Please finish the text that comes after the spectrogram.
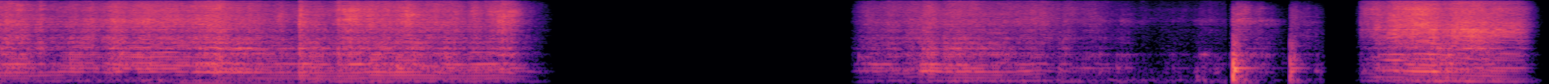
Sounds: insect, wild animals, animal

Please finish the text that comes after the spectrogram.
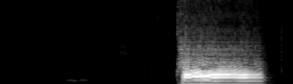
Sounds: musical instrument, trumpet, brass instrument, music

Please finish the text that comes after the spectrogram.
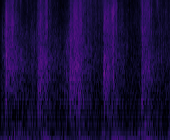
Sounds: walk

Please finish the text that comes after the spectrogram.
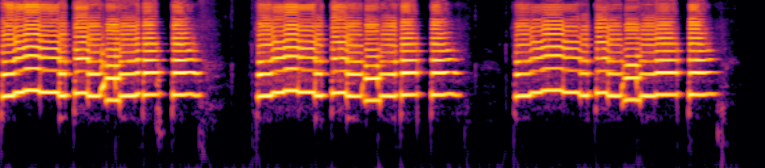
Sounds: music, wind instrument, musical instrument

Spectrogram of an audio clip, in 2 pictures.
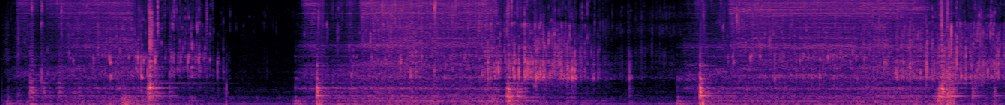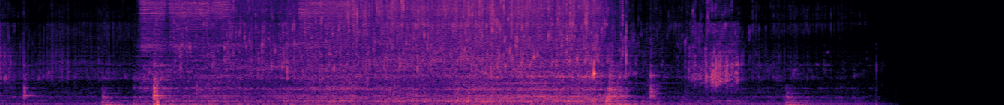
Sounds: water tap, home sounds, sink (filling or washing)

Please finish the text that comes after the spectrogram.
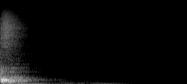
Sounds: snare drum, musical instrument, drum, percussion, music

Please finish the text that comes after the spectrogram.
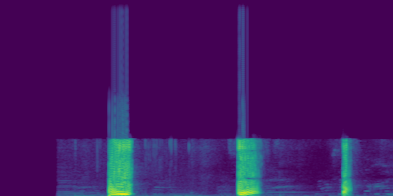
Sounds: fart

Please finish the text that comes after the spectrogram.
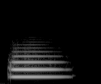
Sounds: musical instrument, music, brass instrument

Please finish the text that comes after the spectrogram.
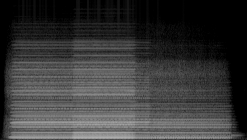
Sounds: harmonica, musical instrument, music

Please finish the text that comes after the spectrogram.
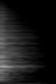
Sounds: tap

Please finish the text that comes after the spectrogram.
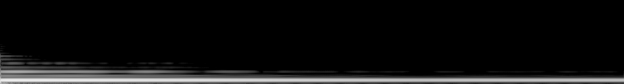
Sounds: bass guitar, musical instrument, music, plucked string instrument, guitar

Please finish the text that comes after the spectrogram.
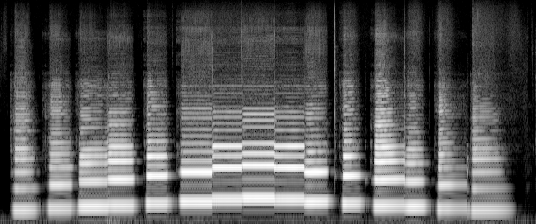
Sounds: music, wind instrument, musical instrument

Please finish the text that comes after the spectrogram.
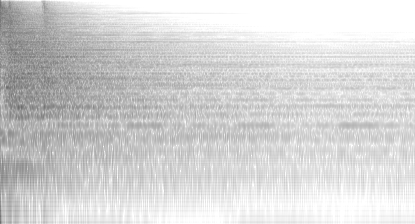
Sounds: percussion, musical instrument, hi-hat, cymbal, music

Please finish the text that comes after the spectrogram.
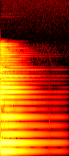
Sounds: piano, musical instrument, music, keyboard (musical)

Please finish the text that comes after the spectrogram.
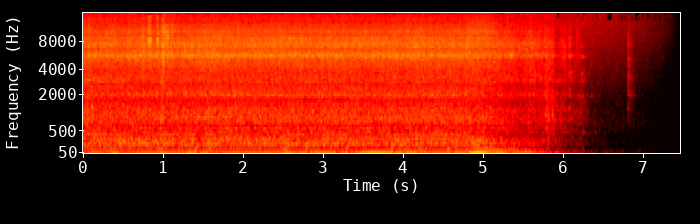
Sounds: idling, engine

